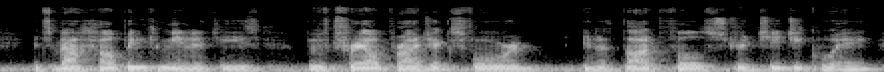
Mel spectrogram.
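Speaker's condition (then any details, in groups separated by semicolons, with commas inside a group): No condition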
